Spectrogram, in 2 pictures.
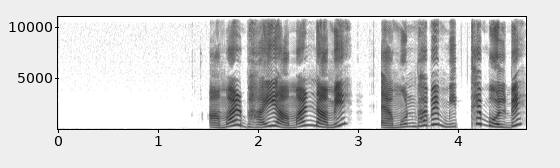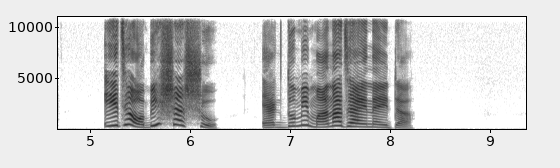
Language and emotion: Bengali, disgusted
